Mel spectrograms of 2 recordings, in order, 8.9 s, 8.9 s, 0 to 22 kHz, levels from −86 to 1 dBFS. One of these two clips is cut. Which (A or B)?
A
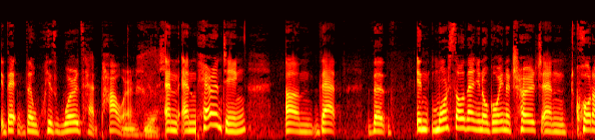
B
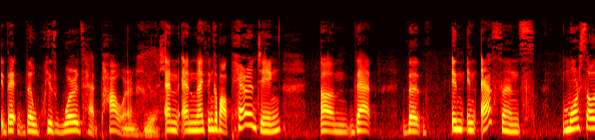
A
